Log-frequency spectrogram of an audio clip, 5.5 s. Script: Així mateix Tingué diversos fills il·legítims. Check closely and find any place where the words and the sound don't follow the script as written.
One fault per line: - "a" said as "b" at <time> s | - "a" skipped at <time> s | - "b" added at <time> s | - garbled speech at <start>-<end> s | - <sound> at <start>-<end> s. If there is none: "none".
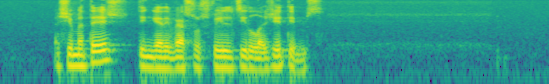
none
